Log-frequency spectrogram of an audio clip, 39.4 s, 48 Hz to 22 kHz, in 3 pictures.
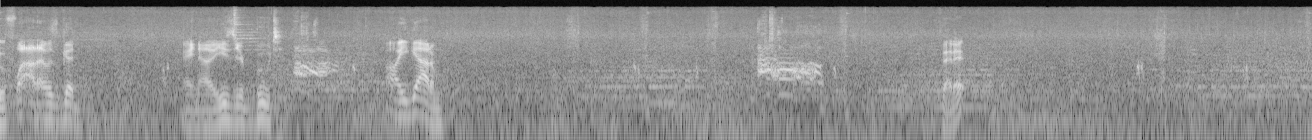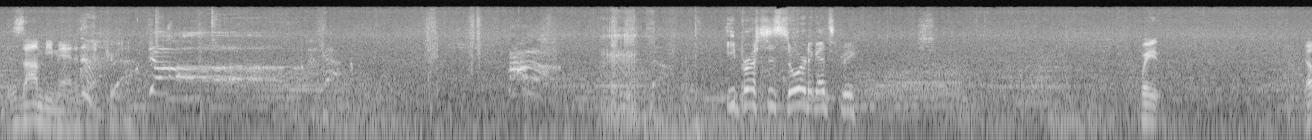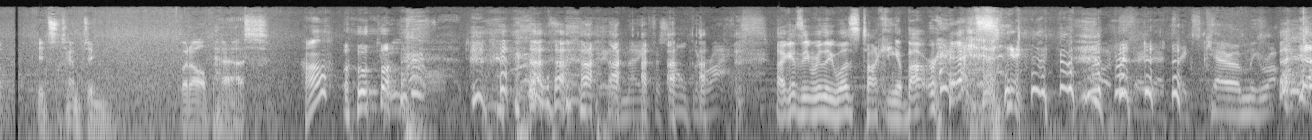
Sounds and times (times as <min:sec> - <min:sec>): Pink noise: 0:00.0 - 0:39.3.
